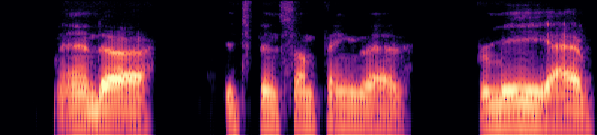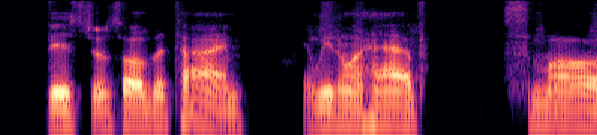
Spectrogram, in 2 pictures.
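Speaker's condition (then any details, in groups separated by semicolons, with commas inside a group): ALS; speech still preserved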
